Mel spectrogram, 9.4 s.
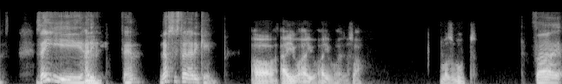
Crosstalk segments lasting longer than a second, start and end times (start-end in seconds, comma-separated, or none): none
